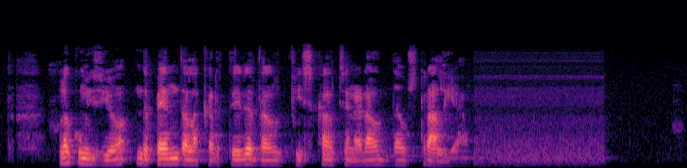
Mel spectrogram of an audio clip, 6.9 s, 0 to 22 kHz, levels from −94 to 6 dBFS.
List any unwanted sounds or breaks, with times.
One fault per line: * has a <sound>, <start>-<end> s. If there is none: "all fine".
all fine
